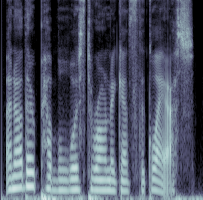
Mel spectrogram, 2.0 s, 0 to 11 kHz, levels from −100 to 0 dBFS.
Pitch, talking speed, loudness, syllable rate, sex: 175 Hz, 205 wpm, -21 LUFS, 5.9 syllables/s, female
